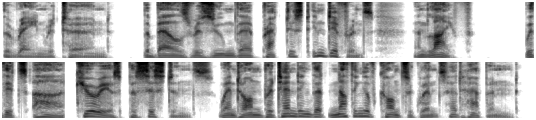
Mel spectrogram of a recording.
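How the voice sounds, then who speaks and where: A man performs a melancholy middle-aged police inspector narrating his own detective drama. His voice is extremely deep and moves expressively up and down. The delivery is measured, reflective and literary, recorded close and dry. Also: sing-song, no room sound, heavily acted. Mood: weary, reflective. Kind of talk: first-person scripted detective drama narration.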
